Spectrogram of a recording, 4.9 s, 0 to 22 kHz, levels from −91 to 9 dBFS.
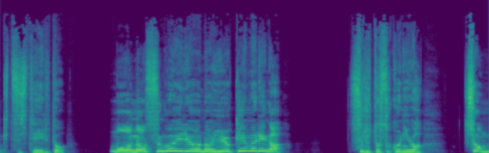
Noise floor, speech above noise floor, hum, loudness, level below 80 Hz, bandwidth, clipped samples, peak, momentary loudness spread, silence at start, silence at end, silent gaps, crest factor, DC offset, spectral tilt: -79 dBFS; 63 dB; none; -17 LUFS; -74 dBFS; 20 kHz; under 0.1%; -2 dBFS; 10 LU; 0.05 s; 0 s; none; 16 dB; under 0.1%; -2.5 dB/octave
